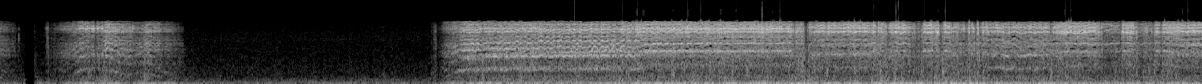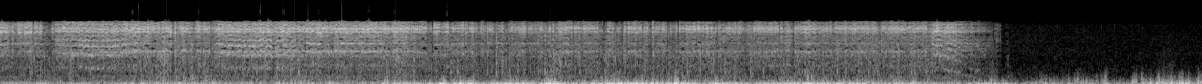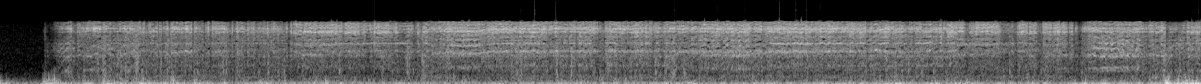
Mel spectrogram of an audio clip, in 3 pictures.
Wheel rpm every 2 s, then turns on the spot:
70, 0, 160, 230, 220, 230, 220, 230, 230, 230, 150, 0, 190, 230, 230, 230, 230, 200.
none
